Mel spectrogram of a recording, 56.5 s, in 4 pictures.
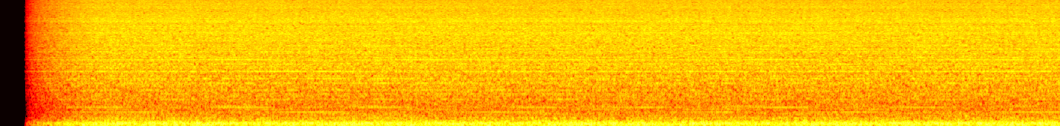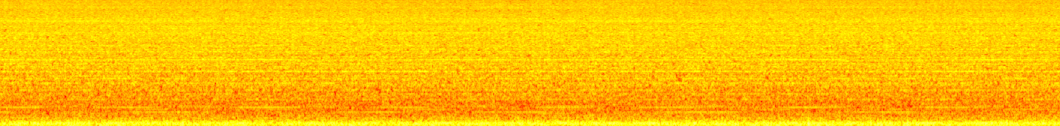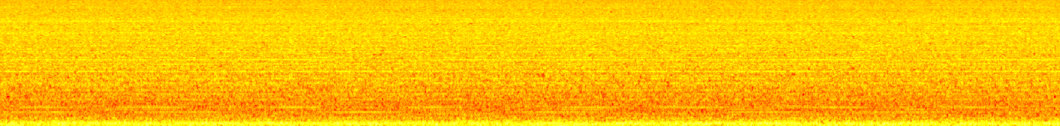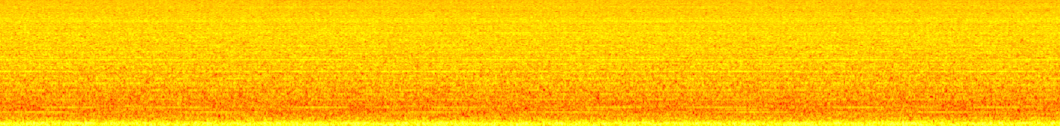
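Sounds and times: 
spaceship engine room ambience: 0:00.5 - 0:56.5.

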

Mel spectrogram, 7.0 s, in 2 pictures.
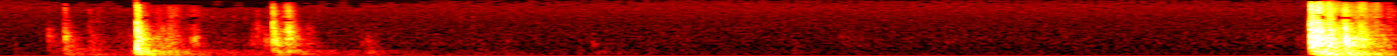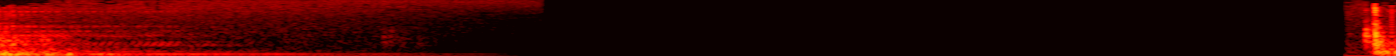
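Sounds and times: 
Buick car door opening and closing: 0:00.1 - 0:01.0, 0:03.3 - 0:03.7.

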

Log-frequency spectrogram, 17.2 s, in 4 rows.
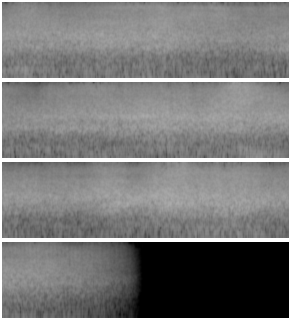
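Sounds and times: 
highway traffic rushing: 0:00.0 - 0:15.0.

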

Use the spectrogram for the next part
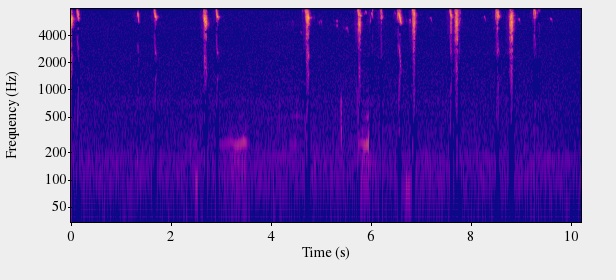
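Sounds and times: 
baby wrens peeping in a nest: 0:00.0 - 0:00.3, 0:01.3 - 0:01.8, 0:02.6 - 0:03.1, 0:04.4 - 0:09.7.

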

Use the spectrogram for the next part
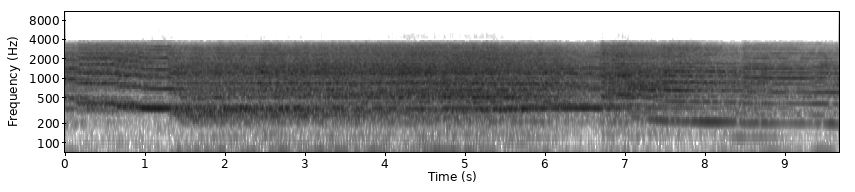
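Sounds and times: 
ghost sounds: 0:00.2 - 0:09.5
high velocity vortex whoosh: 0:01.4 - 0:06.0.

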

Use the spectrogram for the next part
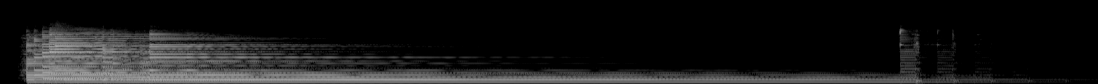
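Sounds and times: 
electric guitar: 0:00.2 - 0:10.4.

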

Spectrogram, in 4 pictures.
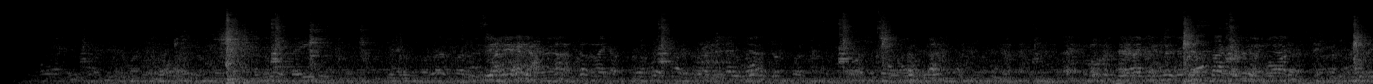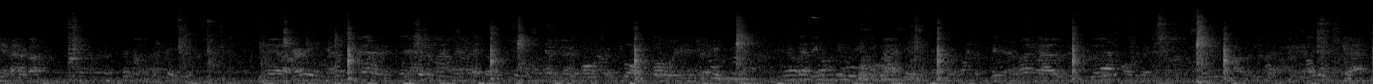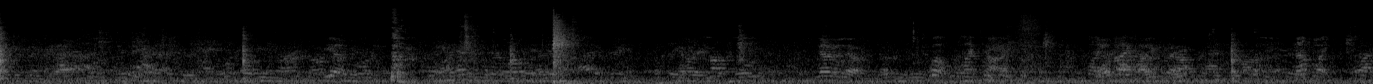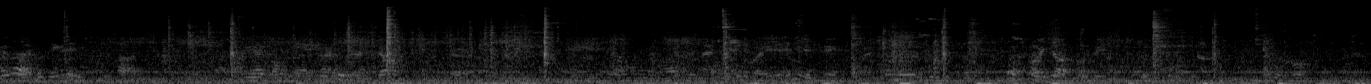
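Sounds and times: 
male walla in a gym weight room: 0:00.9 - 0:54.8
gym weight room machine movement: 0:44.6 - 0:46.9.

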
